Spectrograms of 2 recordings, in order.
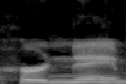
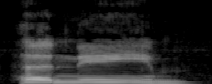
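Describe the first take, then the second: First: The A vowel in name sounds plain and short. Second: The A vowel is stretched, sounding close to E.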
